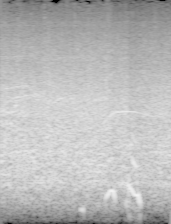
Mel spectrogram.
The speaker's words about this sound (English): Round of applause. Yeah, there we go.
